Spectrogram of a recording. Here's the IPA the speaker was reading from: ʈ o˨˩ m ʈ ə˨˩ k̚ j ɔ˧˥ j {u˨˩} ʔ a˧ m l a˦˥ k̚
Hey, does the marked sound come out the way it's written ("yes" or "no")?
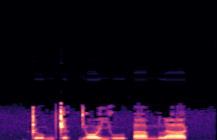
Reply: no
